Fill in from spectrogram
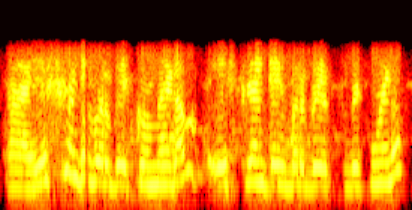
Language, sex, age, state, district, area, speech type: Kannada, female, 30-45, Karnataka, Kodagu, rural, conversation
